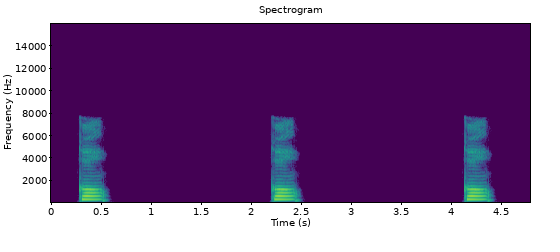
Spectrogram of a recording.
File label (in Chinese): "工", mandarin; Traditional Chinese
